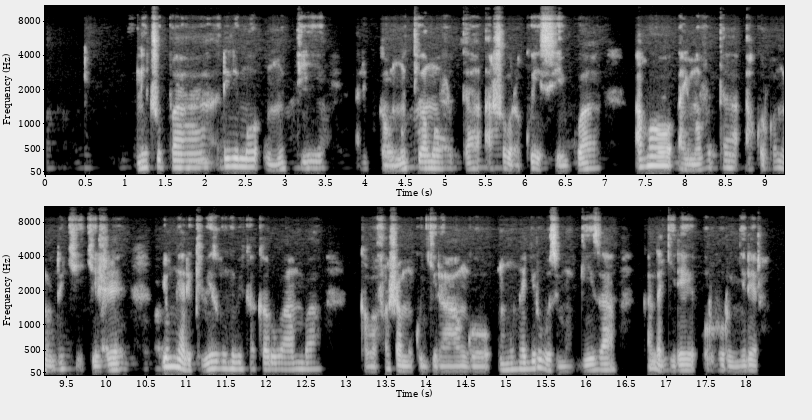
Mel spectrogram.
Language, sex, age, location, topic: Kinyarwanda, male, 18-24, Huye, health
